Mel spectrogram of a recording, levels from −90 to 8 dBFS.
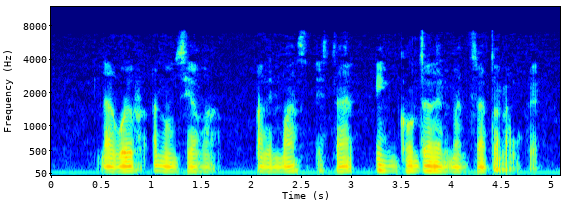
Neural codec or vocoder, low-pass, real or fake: codec, 16 kHz, 8 kbps, FreqCodec, larger model; 7.2 kHz; fake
